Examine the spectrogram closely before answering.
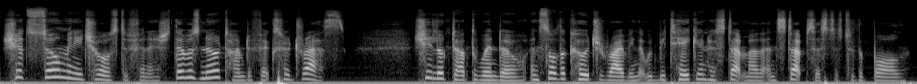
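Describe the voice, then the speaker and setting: A woman reading a children's bedtime story in expressive storybook narration. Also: medium pitch, a little fast, rough recording.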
